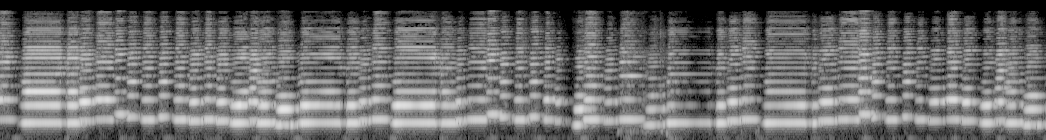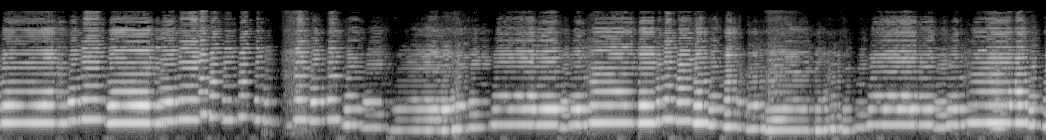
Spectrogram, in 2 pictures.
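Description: Solo harmonica playing a traditional tune as a single melody line of quick, lively notes, dipping into lower notes twice in the last third.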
